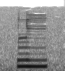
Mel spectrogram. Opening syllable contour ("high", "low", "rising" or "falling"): high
